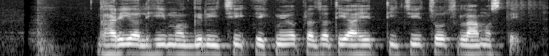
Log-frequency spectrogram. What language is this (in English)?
Marathi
